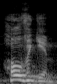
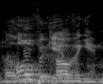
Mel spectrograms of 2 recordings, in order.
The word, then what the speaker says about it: Hovagim: Hovagim. Hovagim, yes.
